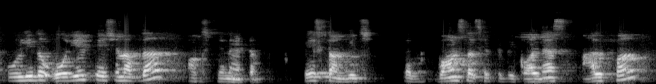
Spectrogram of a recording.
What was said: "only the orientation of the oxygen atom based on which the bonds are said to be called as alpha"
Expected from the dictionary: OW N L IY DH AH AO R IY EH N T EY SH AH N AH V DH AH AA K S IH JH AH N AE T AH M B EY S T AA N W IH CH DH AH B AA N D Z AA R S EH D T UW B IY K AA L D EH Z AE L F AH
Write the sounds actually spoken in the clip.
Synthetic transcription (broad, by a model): OW N L IY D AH AO R IY EH N T EY SH AH N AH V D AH AA K S IH JH AH N AE T AH M B EY S T AA N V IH CH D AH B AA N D S AA R S EH D T UW B IY K AA L D EH Z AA L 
